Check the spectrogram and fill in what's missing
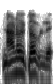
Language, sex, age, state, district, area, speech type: Tamil, male, 18-30, Tamil Nadu, Dharmapuri, urban, conversation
